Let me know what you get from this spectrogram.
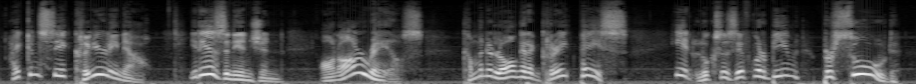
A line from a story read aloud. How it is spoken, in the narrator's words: Presently he called out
